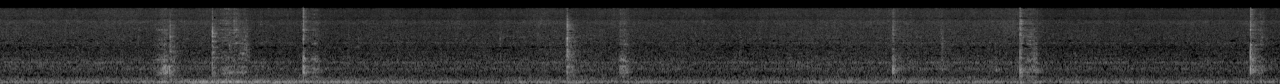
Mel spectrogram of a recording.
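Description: Sliced onions with whole spices frying in oil in an aluminium kadai, a steady sizzle, with a long metal slotted spoon clinking and scraping against the pan every couple of seconds as they are stirred. The onions are at the browning stage.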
